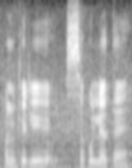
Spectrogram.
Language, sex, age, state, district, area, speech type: Urdu, male, 18-30, Delhi, Central Delhi, urban, spontaneous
